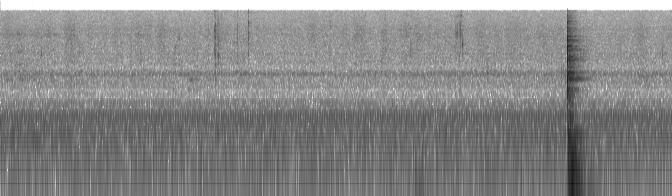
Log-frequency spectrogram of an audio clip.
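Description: A plastic fork strikes a plate once, sharply, near the end, with a brief ring. Before it there are only a few faint clicks over a steady hum.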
